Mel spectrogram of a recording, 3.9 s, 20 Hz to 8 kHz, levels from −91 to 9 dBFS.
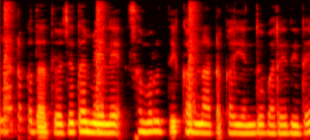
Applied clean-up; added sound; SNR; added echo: classical method log-MMSE.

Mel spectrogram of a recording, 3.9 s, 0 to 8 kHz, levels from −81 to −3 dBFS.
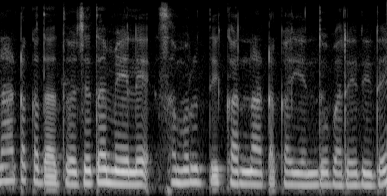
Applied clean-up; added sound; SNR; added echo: none; none; none; none.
